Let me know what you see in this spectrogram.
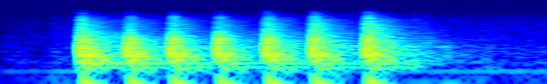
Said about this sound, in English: There's a knock on Maria's door.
